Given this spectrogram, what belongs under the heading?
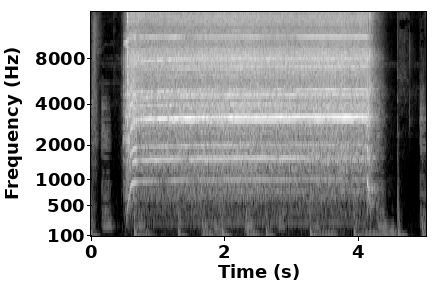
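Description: A cordless impact wrench set to its small, lower-power mode runs in one continuous burst of about four seconds, a high whine over rapid rhythmic hammering knocks, loud and close, stopping abruptly with no talk over it.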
